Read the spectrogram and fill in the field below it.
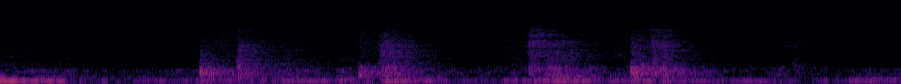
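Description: Footsteps walk away across a hard floor.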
